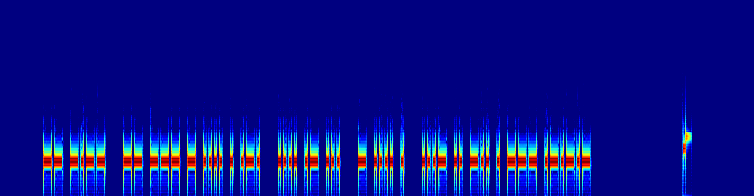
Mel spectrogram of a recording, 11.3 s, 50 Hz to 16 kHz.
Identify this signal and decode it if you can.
Morse code, heard as a keyed tone, about 32 wpm, 700 Hz. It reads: MY MOTHER HAS THE VIDEO.
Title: Sentences from Top 1000 Words - Review Part 4 - 30wpm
